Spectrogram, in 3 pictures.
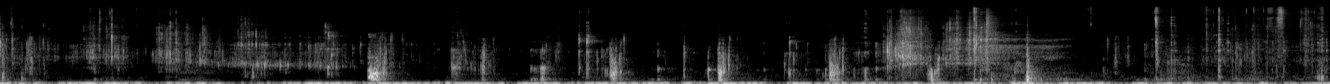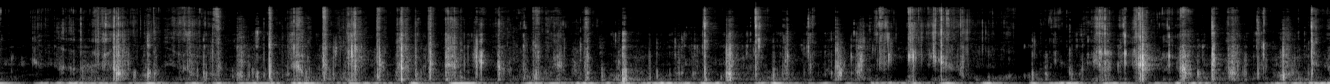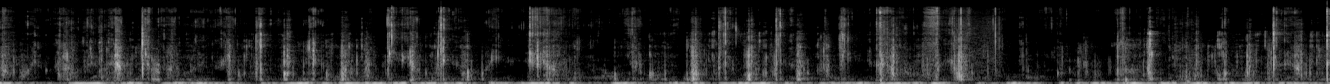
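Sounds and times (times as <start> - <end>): low hum: 0.0 - 16.5
crunchy chewing: 0.0 - 39.9.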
